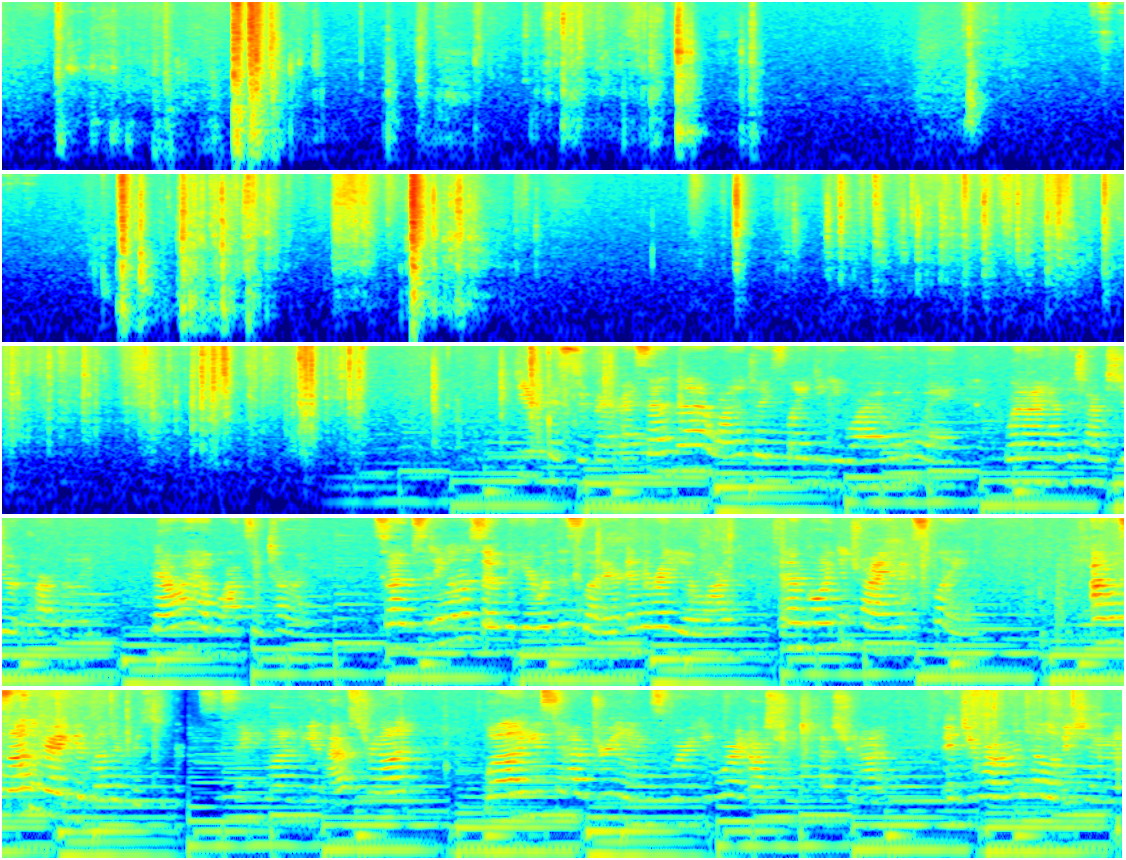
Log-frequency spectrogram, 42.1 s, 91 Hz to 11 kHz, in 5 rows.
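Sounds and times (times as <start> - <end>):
paper rustling and crinkling: 0.0 - 5.8, 9.1 - 12.8, 13.6 - 22.0, 29.5 - 34.9, 40.8 - 42.0
envelopes tearing: 9.3 - 12.6, 13.7 - 21.2.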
